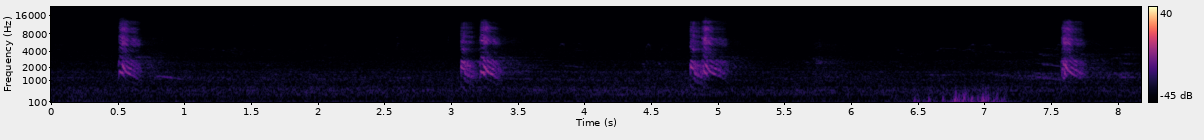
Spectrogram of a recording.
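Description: Western jackdaws give short, sharp 'tchak' calls, four bursts spaced about two seconds apart, some doubled; a brief low rumble sounds near the end.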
